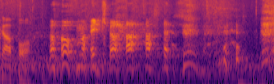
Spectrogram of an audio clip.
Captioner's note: laughs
